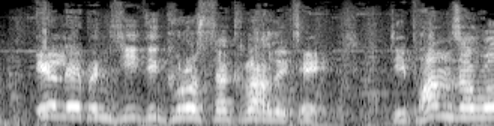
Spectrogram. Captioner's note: talks in German, sort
